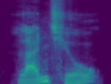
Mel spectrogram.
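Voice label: "lan2qiu2", chinese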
